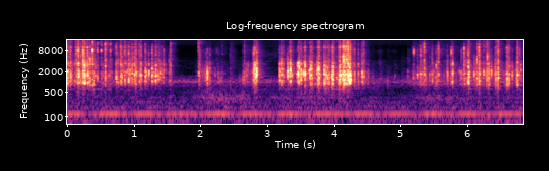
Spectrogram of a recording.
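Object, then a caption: Plastic mechanical keyboard keycaps. A compact black plastic mechanical keyboard is held in the hands and tilted while fingertips press and tap its plastic keycaps. Bursts of quick, bright clacking keystrokes alternate with short quiet pauses over a faint steady low hum.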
